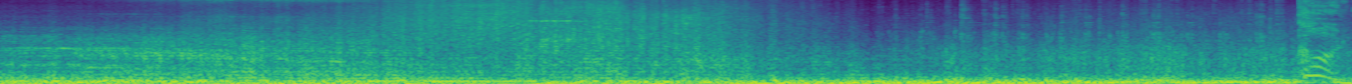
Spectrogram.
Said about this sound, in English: The signals of Woking Railway Station.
